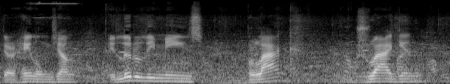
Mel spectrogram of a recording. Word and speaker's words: Heilongjiang: We are in the city of Harbin, but the name of the province, the name of the state is called Heilongjiang. 3 syllables, Heilongjiang. Okay, that's the name of this place.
